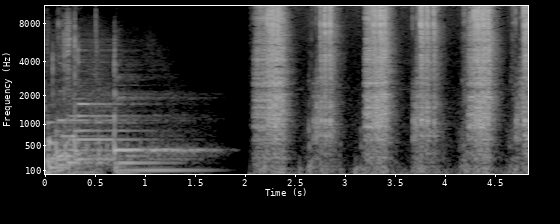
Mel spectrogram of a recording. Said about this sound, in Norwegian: Slutt å forstyrre naboen med den knirkete senga di.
